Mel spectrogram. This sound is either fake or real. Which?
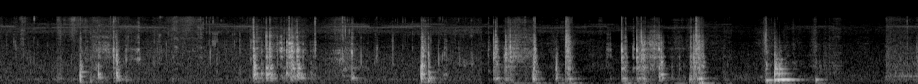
real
